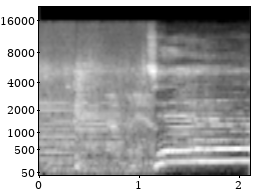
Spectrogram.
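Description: Live worship song: strummed guitar, then about a second in a man's voice scoops up into a long held note over it.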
